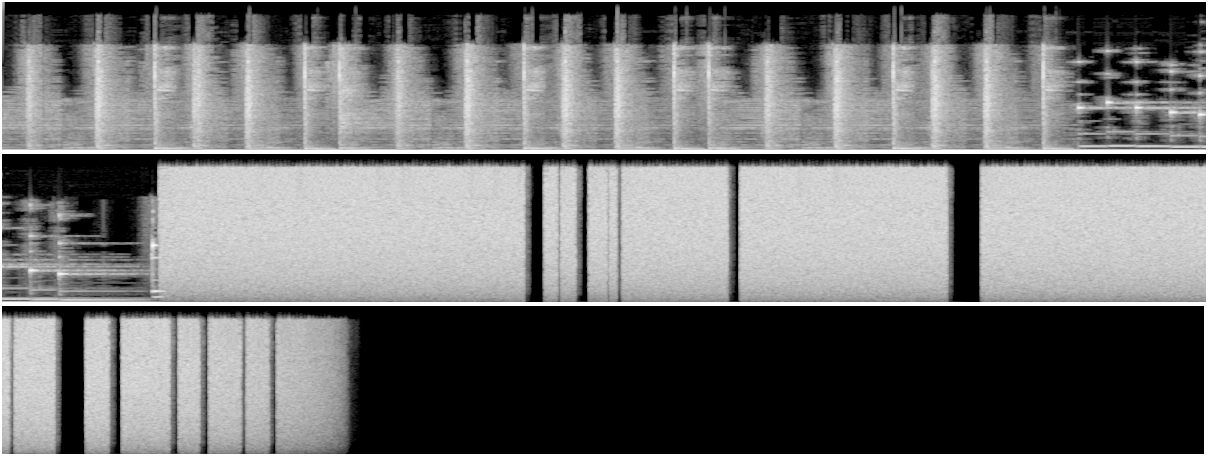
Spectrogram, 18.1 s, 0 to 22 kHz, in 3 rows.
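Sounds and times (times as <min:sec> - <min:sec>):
loud white-noise static: 0:06.8 - 0:13.8.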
